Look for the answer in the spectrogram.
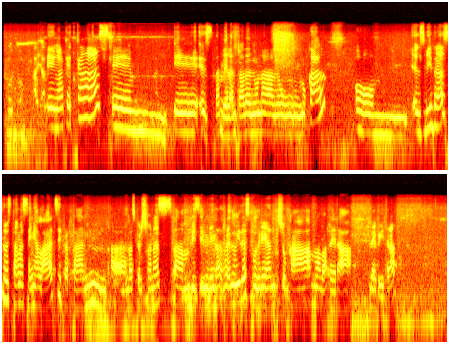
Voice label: Voice message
